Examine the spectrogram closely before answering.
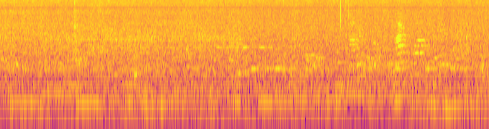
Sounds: Speech

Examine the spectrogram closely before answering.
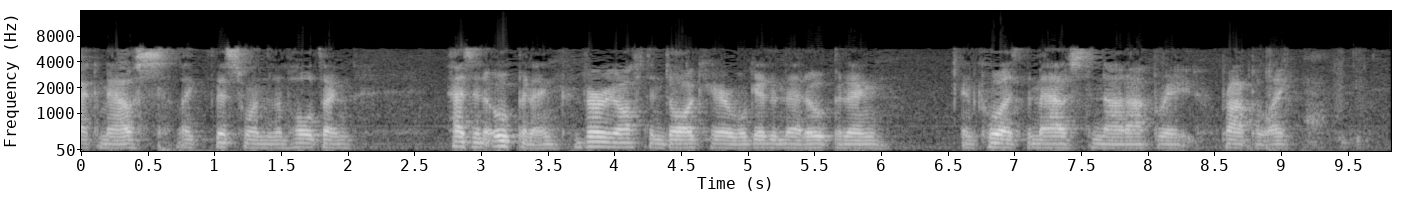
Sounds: Speech

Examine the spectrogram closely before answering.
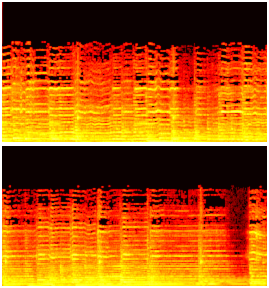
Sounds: Music, Soul music

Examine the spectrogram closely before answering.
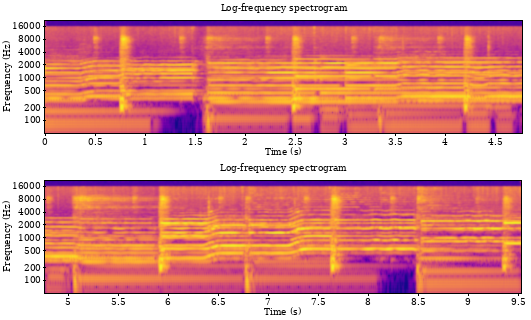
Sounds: slide guitar, Music, Musical instrument, Plucked string instrument, Guitar

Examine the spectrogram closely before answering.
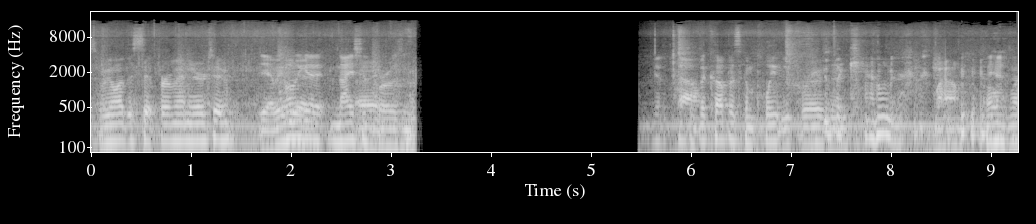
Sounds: Speech

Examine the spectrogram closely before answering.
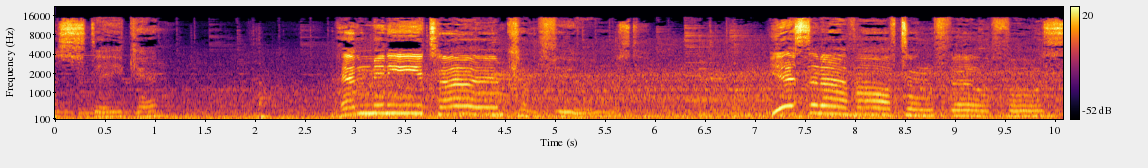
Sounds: Music, Truck

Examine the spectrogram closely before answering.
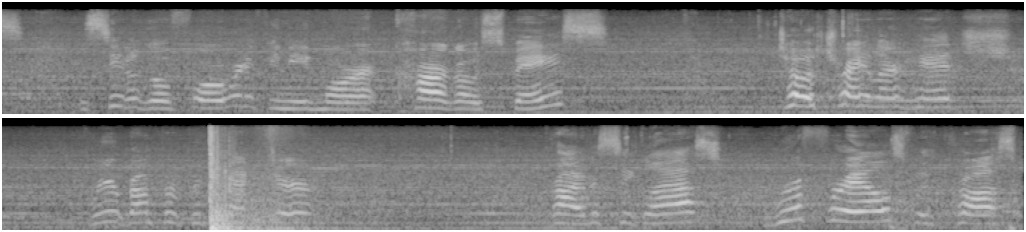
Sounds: Speech

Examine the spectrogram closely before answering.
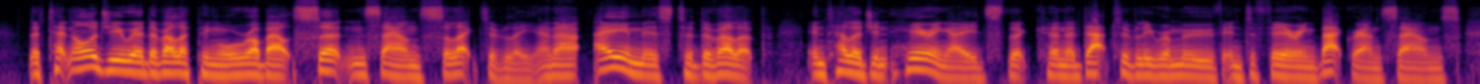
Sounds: Speech

